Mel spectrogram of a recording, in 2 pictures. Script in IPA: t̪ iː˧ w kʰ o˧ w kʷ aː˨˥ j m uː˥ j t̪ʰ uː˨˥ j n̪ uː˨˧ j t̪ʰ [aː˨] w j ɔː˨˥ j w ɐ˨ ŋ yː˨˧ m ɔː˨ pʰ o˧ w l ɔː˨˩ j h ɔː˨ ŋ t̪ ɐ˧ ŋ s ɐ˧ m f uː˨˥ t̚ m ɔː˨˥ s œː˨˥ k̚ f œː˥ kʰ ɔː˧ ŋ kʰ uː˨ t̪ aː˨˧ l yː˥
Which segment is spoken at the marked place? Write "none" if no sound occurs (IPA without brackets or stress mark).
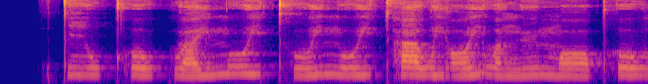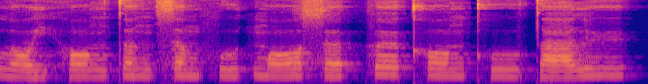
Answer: aː˧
